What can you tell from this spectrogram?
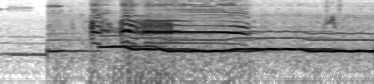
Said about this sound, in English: Look, a chicken hatched from the egg you were incubating.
